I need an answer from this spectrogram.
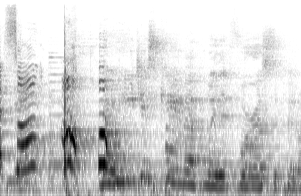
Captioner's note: laughing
